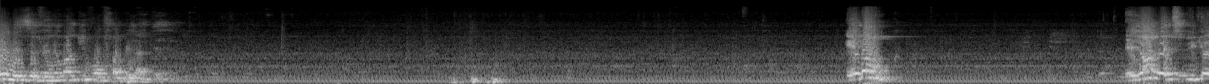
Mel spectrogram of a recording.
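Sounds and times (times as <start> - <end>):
buzzing low hum: 0.0 - 12.0.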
